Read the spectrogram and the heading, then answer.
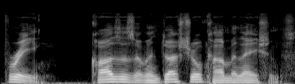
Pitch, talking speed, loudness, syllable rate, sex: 100 Hz, 100 wpm, -16 LUFS, 4.7 syllables/s, male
